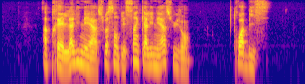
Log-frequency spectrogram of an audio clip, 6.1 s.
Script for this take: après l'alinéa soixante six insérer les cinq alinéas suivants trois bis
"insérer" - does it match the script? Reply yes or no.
no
